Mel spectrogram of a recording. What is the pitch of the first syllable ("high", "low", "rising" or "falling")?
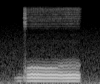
low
